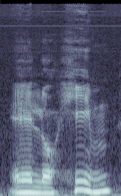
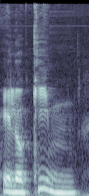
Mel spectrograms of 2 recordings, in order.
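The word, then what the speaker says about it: אלהים: nombre de dios elohim se pronuncia así elohim pero la tradición sugiere pronunciarlo elokim para no repetir demasiado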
